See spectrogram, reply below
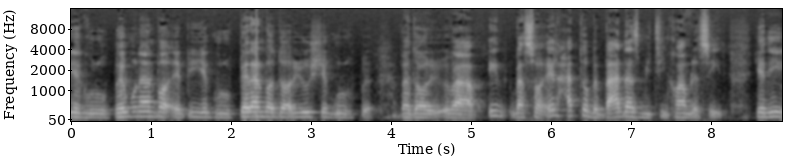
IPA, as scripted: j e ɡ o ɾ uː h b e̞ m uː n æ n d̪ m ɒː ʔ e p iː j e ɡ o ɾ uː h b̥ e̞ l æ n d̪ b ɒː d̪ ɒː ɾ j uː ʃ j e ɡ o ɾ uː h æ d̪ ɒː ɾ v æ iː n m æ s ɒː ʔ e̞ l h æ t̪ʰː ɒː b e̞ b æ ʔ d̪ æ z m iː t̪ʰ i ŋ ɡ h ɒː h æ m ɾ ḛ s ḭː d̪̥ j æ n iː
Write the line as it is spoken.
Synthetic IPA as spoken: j e ɡ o ɾ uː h b e̞ m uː n æ n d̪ b ɒː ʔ e b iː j e ɡ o ɾ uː h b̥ e̞ ɾ æ n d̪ b ɒː d̪ ɒː ɾ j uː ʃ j e ɡ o ɾ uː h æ d̪ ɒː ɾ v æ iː n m æ s ɒː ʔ e̞ l h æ t̪ʰː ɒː b e̞ b æ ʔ d̪ æ z m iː t̪ʰ i ŋ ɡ h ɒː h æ m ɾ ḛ s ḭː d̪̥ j æ n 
